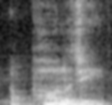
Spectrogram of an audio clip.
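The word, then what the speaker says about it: apology: एल ओ जी वाई तो जो शुरू का ए है जैसे हम बोलते हैं अपॉलॉजी नहीं पढ़ा जाएगा बल्कि पी पे जो उसके स्ट्रेस है अपॉलॉजी तो शुरू वाला ए है वो बिल्कुल वीक हो जाएगा तो दिस साउंड इज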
